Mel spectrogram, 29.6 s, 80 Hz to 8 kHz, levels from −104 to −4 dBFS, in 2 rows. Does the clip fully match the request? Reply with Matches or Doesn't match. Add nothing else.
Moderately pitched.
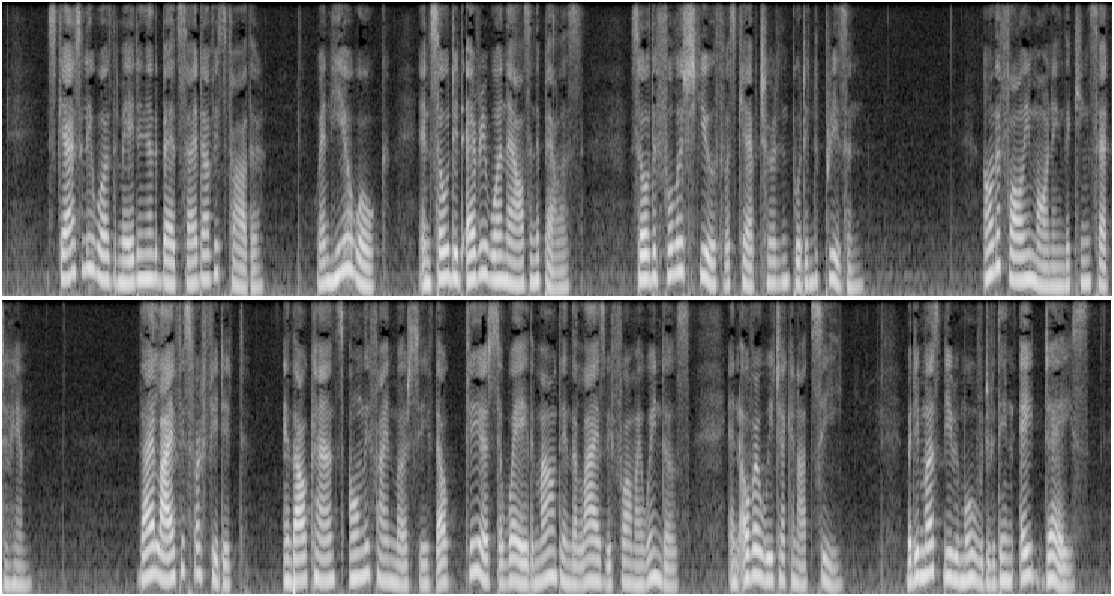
Matches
